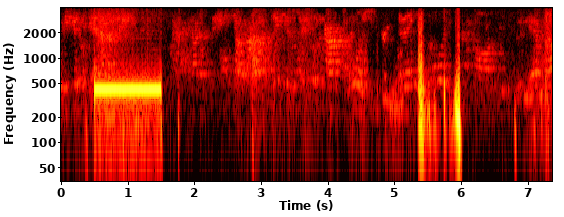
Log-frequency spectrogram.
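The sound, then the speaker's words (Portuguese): A telephone ring-back tone sounds while a call is placed: one flat, steady beep about a second long, then quiet shuffling and faint voices. “Chamando.”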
